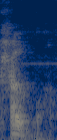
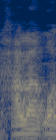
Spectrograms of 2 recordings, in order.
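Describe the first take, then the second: First: No vowel is heard between the L and Q. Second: A vowel is heard between the L and Q. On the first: The speaker calls it right. "tapi halqah" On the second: The speaker calls it wrong. "bukan halaqah"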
